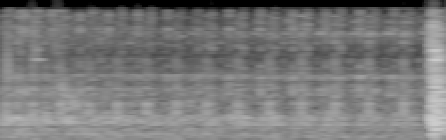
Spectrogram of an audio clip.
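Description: Wood-fired hot-air Stirling engine running with a rapid, even mechanical clatter, working under load as it winds up a string to lift a small weight.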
